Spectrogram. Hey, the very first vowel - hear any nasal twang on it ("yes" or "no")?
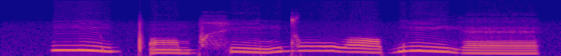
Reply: yes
